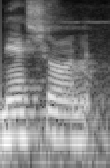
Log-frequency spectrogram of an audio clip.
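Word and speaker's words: nation: উদাহরণটিটা সাম আমি যেন নেশন এন এ টি আই ও এন সন নেশন স্টেশন এসটি এ টি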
